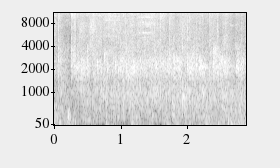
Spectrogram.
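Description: Dense audience clapping at a devotional spiritual talk, steady and fairly loud for the whole stretch with no voices over it.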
